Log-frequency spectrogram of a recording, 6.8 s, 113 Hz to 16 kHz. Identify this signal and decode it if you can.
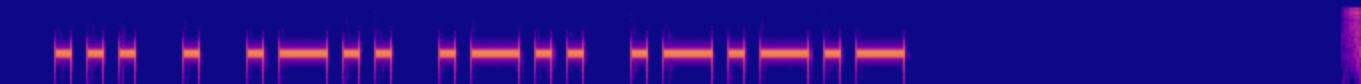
Morse code, heard as a keyed tone, about 14 wpm, 700 Hz. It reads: SELL.
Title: Sentences from Top 1100 Words 15wpm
